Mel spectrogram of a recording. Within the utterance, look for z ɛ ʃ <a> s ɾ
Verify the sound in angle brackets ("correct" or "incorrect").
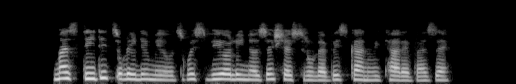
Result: incorrect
